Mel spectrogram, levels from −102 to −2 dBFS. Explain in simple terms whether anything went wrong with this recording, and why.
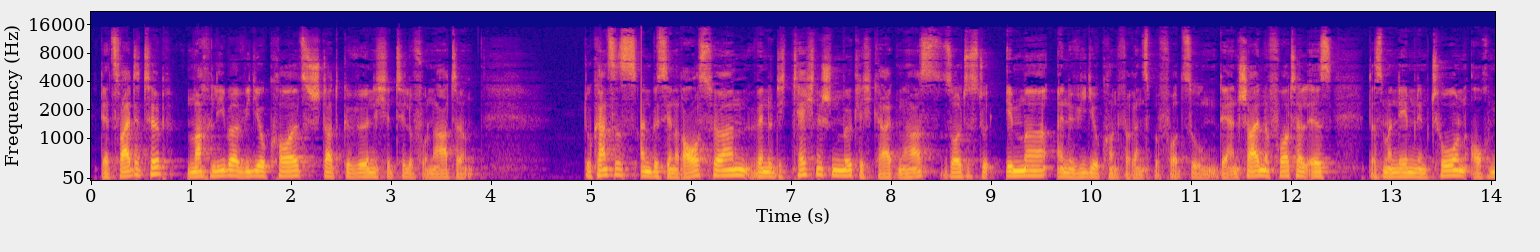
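Nothing went wrong here: the speech comes through with no dropouts, glitches, distortion or other audible fault anywhere in the recording.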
